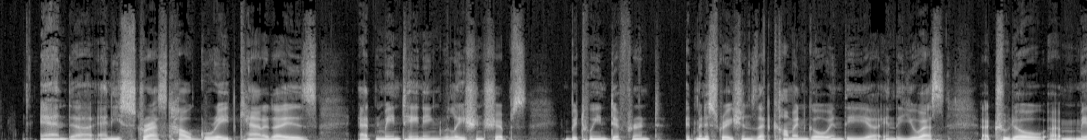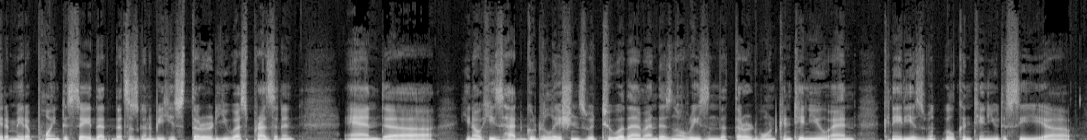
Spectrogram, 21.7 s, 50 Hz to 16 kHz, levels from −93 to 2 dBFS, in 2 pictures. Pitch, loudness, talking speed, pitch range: 100 Hz, -16 LUFS, 200 wpm, 95-105 Hz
